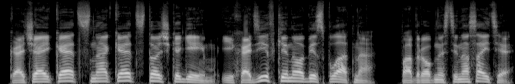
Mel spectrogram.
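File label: CATS GAME Russian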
